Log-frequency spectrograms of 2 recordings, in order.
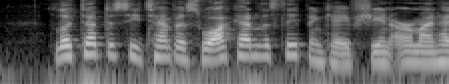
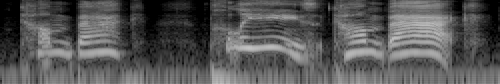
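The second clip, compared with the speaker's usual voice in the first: pleading cry of come back, pitched up high; thinking loudly; 9 semitones higher, much slower than usual. A narrator's reading. Peacemaker pleading for the dragon to come back, high desperate plea. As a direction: beg the dream to return. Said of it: "he thought, loudly".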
